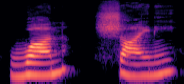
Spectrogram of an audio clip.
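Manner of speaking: ordinary delivery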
